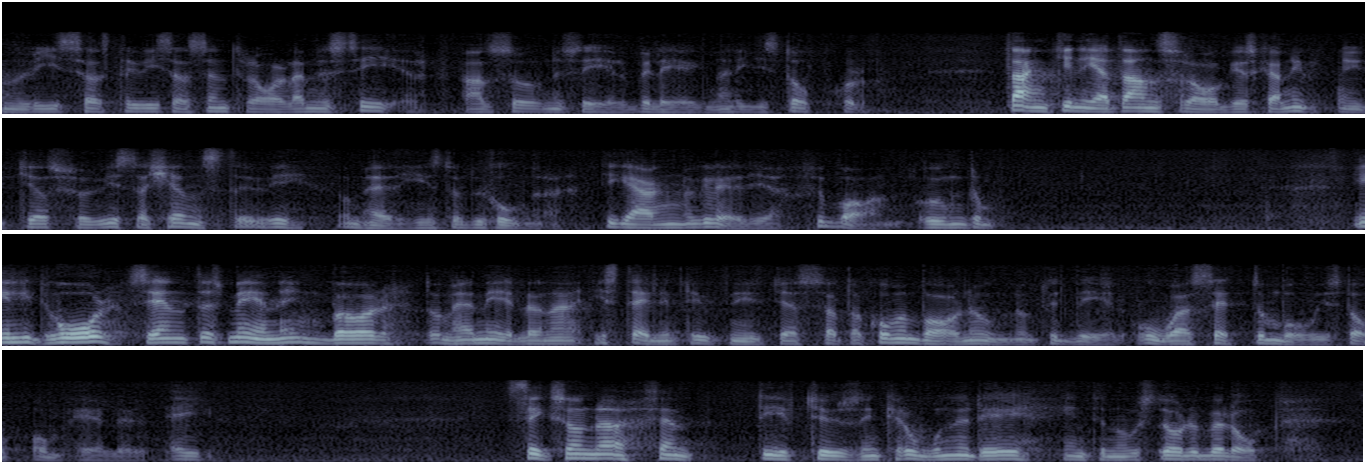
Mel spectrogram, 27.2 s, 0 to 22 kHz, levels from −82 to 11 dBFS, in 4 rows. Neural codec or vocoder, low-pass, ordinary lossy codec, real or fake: codec, 16 kHz, 0.8 kbps, ZipCodec; 7.2 kHz; none; fake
